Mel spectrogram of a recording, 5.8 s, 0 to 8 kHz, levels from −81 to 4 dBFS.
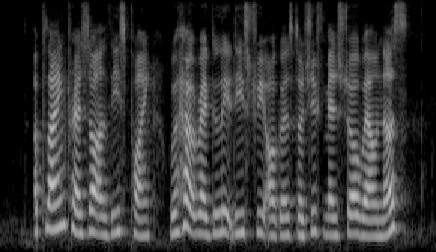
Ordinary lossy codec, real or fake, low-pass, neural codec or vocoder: none; fake; none; codec, 16 kHz, 2 kbps, X-Codec, HuBERT features, trained on LibriSpeech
